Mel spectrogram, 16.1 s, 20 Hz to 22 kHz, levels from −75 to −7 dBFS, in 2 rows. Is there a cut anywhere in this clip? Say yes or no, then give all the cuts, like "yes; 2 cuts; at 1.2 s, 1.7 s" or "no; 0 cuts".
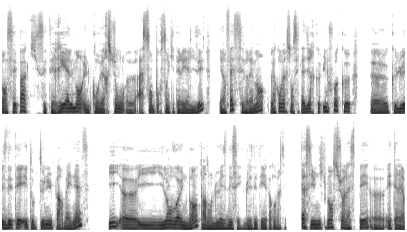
yes; 2 cuts; at 12.0 s, 13.8 s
